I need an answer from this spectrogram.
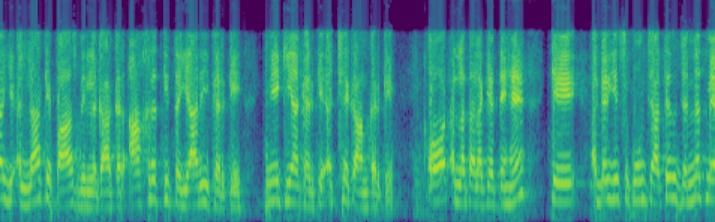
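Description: A woman's voice: mid-range voice, dull audio. A woman teaching a religious lesson to girls, asking rhetorical questions and often adding tag questions.

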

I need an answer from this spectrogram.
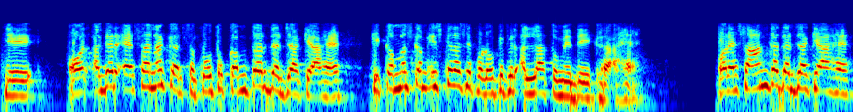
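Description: A woman's voice: on the high side, animated, breathy edge, muffled recording. A woman teaching a religious lesson to girls, asking rhetorical questions and often adding tag questions.

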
